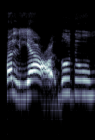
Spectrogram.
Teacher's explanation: إيلافهم فليعبدوا হ্যাঁ, এখানে আপনি কণ্ঠটা চাপাইতে যত পারেন তত সুন্দর শোনাবে আইনের মাখরাজটা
